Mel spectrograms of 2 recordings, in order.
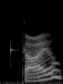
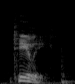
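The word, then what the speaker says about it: Thile: Did you find the Tile pick? T-H-I-L-E? Teely.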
